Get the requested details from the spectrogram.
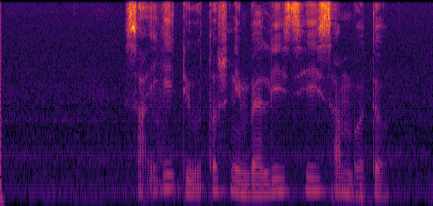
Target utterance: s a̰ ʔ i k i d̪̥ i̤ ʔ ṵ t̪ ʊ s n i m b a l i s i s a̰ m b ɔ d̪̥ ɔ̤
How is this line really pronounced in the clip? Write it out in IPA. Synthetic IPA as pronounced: s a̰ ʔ i k i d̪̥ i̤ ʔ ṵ t̪ ʊ s n i m b a l i s i s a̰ m b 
